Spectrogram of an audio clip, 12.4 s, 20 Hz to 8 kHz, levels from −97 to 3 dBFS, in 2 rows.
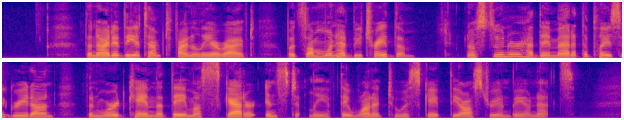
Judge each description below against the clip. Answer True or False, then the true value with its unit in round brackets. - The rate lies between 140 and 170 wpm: False (190 wpm)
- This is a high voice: True (200 Hz)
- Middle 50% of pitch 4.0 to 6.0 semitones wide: True (4.5 semitones)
